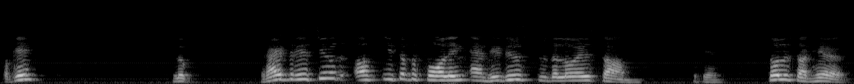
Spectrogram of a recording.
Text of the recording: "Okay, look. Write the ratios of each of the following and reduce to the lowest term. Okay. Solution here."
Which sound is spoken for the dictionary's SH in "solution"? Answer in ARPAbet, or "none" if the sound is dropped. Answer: S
